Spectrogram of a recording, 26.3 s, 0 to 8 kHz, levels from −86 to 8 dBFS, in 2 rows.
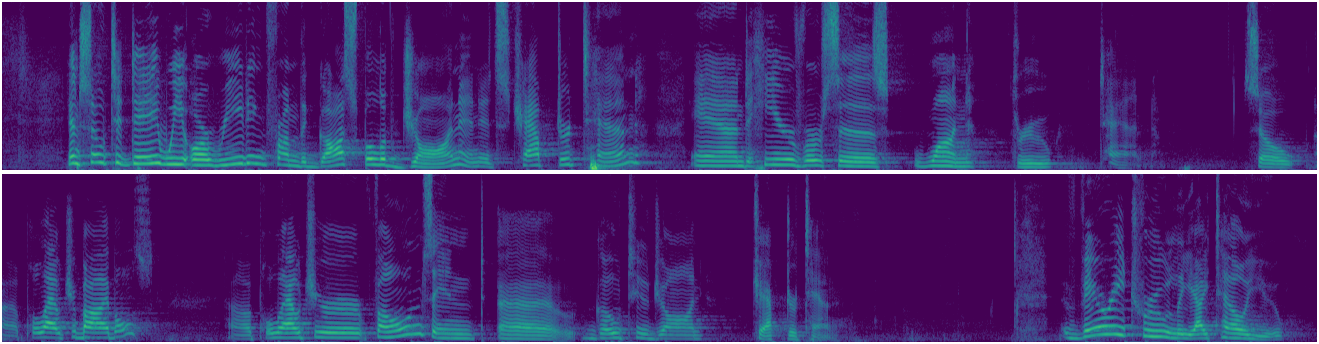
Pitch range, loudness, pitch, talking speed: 190-270 Hz, -29 LUFS, 225 Hz, 100 wpm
